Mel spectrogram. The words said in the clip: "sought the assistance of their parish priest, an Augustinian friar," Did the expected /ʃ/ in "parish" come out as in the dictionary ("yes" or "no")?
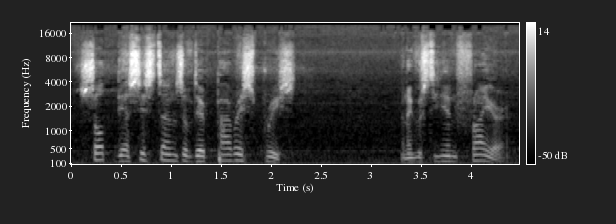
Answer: no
